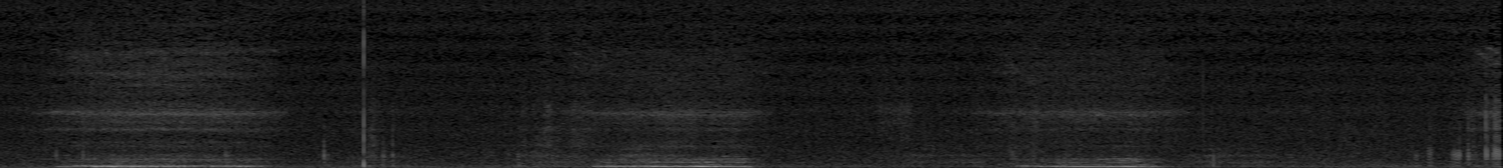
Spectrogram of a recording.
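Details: Adult husband snoring nightly in a dark bedroom, though he denies snoring: three slow, rumbling snores about four seconds apart, each a low fluttering rasp on the in-breath, with quiet room noise between.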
